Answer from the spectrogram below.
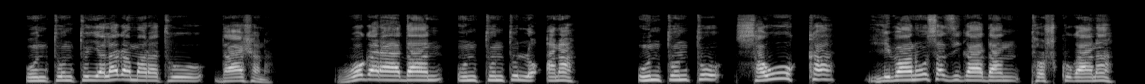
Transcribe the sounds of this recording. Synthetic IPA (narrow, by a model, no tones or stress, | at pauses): ʔʊnt̪ːʊnt̪ːʊjɛlɐɡɐmɐɾɐt̪uːd̪aːʃɐnɐ̰ | wɔɡɐɾaːd̪anʊnt̪ːʊnt̪ːʊlɔʔɐnɐ | ʔʊnt̪ːʊnt̪ːʊsɐwuːkːɐ | lɪbaːnuːsɐzɪɡaːd̪ɐnt̪ɔʃkʊɡaːnɐ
